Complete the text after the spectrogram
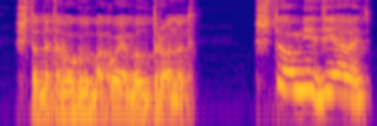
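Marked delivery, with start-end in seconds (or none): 2.5-3.7 high, slow lament; wailing. A narrator's reading. Olivia wails to Mark, high and slow. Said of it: "запричитала она".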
